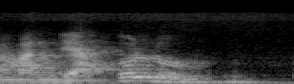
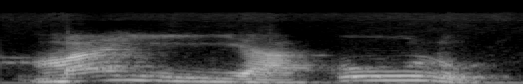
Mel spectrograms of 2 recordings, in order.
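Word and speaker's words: مَن يَقُولُ: Jadi dibaca mayakulu. Jadi mim di sini seakan-akan kalian langsung masuk membaca huruf ya. Nunnya seakan-akan melebur jadi mayakulu, bukan man yakulu, tapi mayakulu.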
